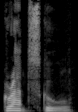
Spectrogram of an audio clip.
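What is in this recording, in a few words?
"grad school", English, British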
